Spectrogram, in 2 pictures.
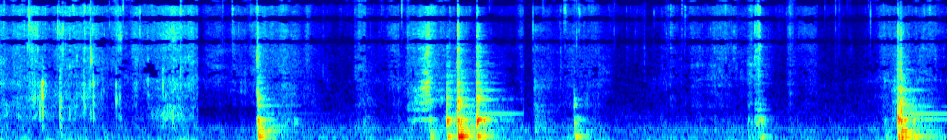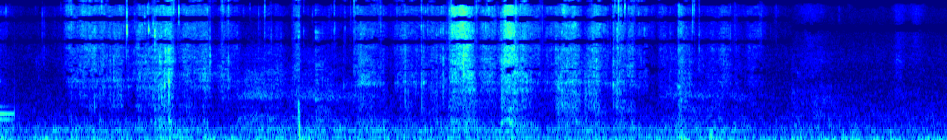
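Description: A gloved hand handling raw, seasoned pork ribs: soft crinkling and squishing handling noise with a few short louder knocks. The loudest comes about three and a half seconds in, another near seven seconds.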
